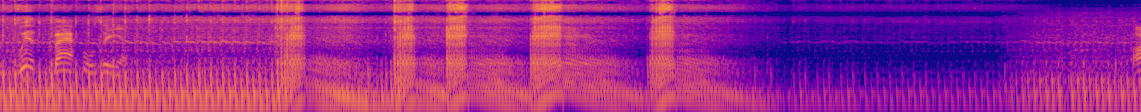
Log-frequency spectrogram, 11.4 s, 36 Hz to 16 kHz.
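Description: Triumph Thruxton 900 motorcycle with a Bassani exhaust fitted with baffles, idling with a burbling beat, then blipped through five sharp throttle revs that rise and fall quickly, settling back to a lumpy idle, loud and close.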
